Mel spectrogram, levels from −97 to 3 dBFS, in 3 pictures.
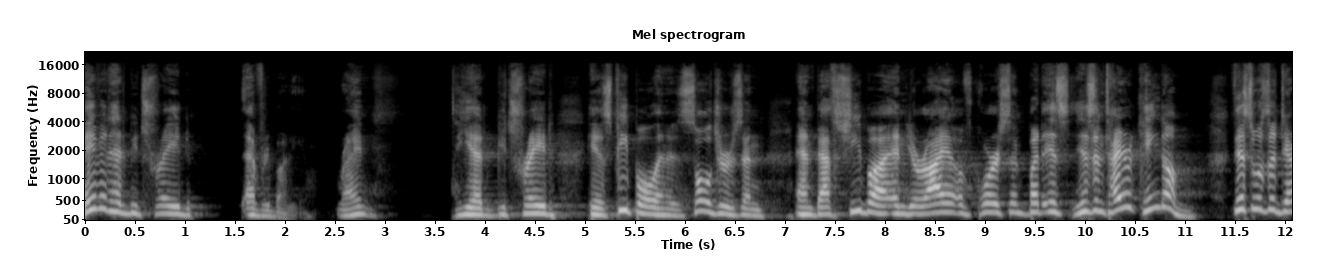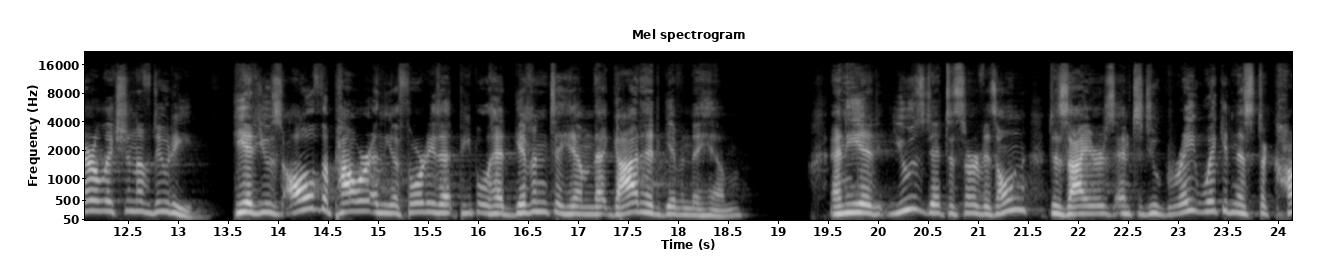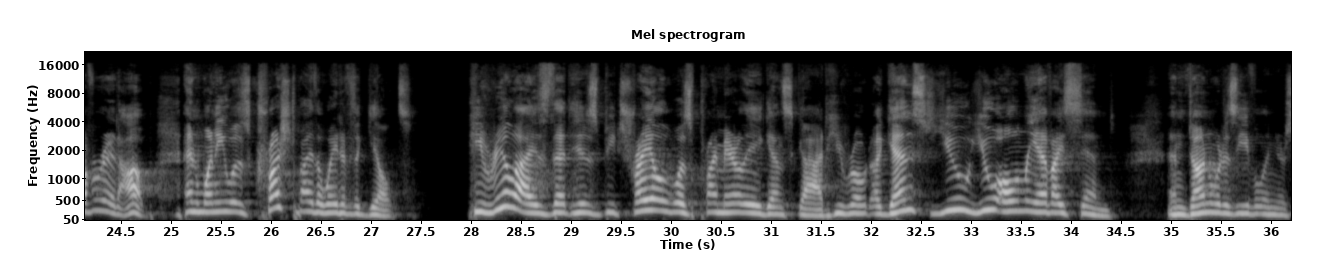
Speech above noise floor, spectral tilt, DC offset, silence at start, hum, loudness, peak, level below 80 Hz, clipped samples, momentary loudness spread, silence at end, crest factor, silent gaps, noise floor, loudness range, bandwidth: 33 dB; -5 dB/octave; under 0.1%; 0 s; none; -27 LUFS; -8 dBFS; -72 dBFS; under 0.1%; 12 LU; 0 s; 20 dB; 1.47-1.53 s, 3.31-3.37 s, 3.46-3.64 s, 18.97-19.29 s, 27.60-27.96 s; -60 dBFS; 4 LU; 17 kHz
